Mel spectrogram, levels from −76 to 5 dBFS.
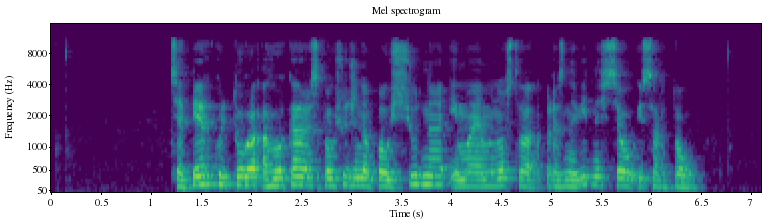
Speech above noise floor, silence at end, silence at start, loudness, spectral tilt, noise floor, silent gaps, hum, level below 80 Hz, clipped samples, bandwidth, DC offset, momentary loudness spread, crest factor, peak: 48 dB; 0.65 s; 1.2 s; -18 LUFS; -5 dB/octave; -66 dBFS; none; none; -58 dBFS; under 0.1%; 11.5 kHz; under 0.1%; 8 LU; 18 dB; -2 dBFS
